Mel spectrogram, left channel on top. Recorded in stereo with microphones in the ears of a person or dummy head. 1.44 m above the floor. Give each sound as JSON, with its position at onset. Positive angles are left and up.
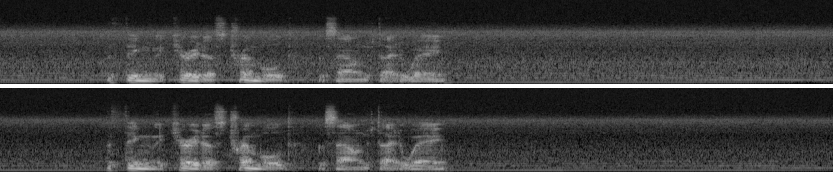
{"t": 1.1, "sound": "a man speaking", "side_deg": -70, "distance_m": 3.5}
